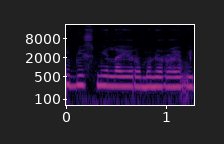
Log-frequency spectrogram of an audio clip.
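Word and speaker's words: بسم الله الرحمن الرحيم: yaitu yang berbunyi Bismillahirrohmanirrohim kesalahan yang sering terjadi adalah orang-orang tidak mentasbihkan huruf roknya jadi membacanya hanya ngerti Bismillahirrohmanirrohim nah seharusnya Rodi Bismillahirrohmanirrohim itukah datasheet nya jadi seharusnya membacanya pun bertasydid atau hurufnya seperti di double kan bacaan Basmalah ini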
